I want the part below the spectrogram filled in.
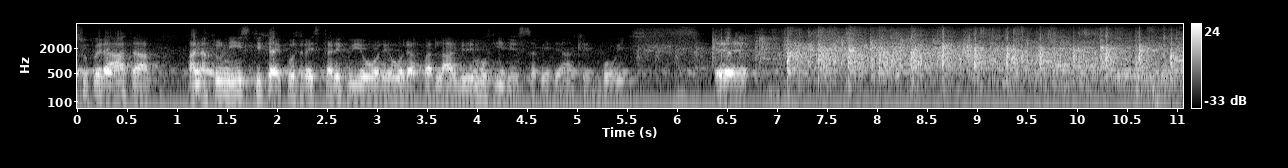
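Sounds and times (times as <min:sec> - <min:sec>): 
speech: 0:00.0 - 0:07.2
audience applauding: 0:06.1 - 0:11.0.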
